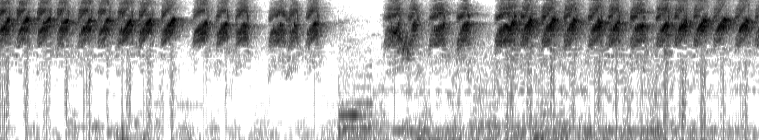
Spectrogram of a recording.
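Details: Flamboyan bird lure song: rapid, shrill chattering notes in tight clusters, a short lull, then a steady continuous high trill.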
